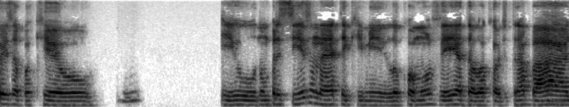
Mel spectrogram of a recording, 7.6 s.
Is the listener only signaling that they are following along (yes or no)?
yes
